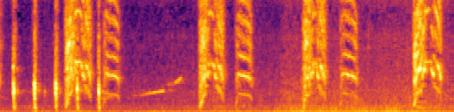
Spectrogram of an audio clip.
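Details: Pet Indian parrot uttering brief, very high, hissy screech bursts, spaced irregularly, with one thin rising whistle and a steady low background hum.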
